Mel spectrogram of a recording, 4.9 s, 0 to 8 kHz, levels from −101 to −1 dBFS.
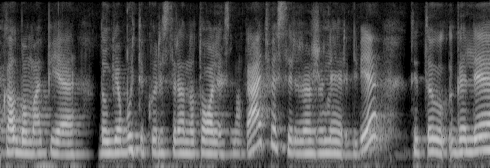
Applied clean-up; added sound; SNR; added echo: neural mask model Resemble Enhance denoiser.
